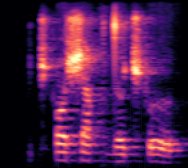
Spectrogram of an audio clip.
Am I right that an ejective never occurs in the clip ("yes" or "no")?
no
